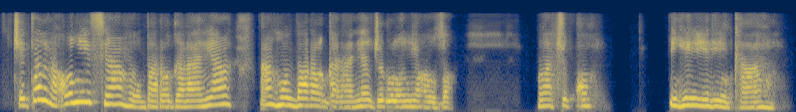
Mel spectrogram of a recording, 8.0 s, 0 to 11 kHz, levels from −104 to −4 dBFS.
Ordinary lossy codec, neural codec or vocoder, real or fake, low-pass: none; codec, 16 kHz, 1 kbps, FreqCodec, smaller model; fake; 7.2 kHz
